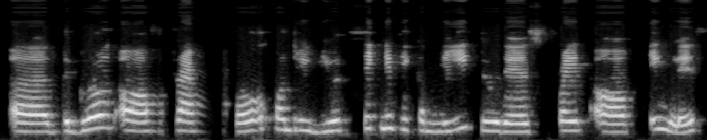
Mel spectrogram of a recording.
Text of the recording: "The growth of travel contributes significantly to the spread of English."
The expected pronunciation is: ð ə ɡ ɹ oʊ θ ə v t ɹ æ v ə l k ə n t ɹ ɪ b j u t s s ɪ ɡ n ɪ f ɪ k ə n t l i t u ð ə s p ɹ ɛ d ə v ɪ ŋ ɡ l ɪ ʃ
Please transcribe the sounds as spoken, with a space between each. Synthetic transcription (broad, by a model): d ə ɡ ɹ oʊ t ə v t ɹ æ f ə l k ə n t ɹ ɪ b j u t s s ɪ ɡ n ɪ f ɪ k ə n t l i t u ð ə s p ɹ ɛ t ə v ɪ ŋ ɡ l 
